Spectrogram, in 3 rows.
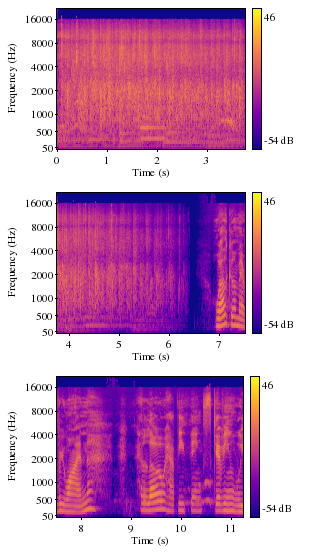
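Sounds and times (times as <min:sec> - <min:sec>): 
sustained musical tones: 0:00.0 - 0:06.3
audience applause for a resident yoga teacher: 0:00.0 - 0:06.4
speech: 0:07.0 - 0:08.4, 0:09.2 - 0:11.2.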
